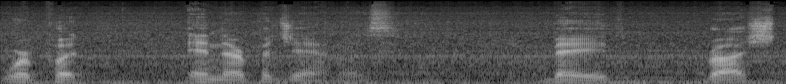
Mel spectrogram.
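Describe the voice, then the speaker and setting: Man reading aloud over loud outdoor noise. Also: fairly low pitch, lively intonation, takes it slowly. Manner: addresses young listeners informally as "guys". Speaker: elementary school principal reading to children. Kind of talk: read-aloud of a children's storybook. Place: outdoors in a backyard. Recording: outdoor noise, vehicle and ambient hum. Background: loud outdoor ambience, vehicle noise.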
